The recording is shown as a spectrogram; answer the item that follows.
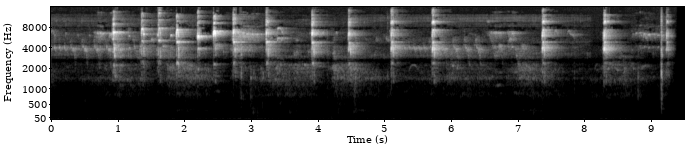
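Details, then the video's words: Woodpecker chick begging as the male brings food, giving a rapid run of high, clipped chirps that slows into single notes spaced about a second apart, with faint thin twittering between. "Hungry Baby Woodpecker"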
